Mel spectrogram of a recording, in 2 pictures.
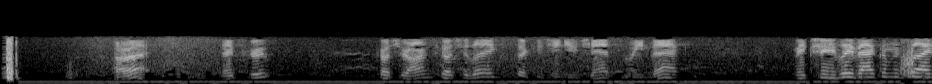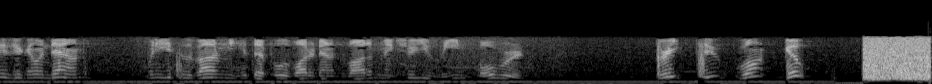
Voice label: Family Radio Service (FRS)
